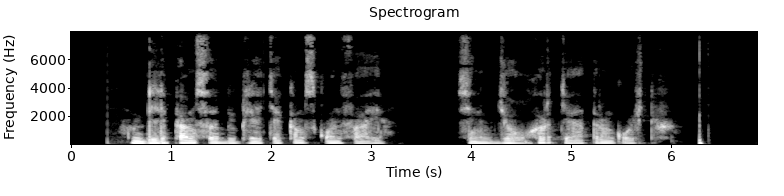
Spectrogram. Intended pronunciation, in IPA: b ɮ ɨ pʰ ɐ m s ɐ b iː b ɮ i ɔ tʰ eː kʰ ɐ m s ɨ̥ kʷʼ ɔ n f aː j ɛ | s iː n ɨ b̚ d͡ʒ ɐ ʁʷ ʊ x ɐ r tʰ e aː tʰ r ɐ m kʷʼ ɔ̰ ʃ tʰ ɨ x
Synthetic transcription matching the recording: b ɮ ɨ pʰ ɐ m s ɐ b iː b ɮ i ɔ tʰ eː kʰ ɐ m s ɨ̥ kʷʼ ɔ n f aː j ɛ | s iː n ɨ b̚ d͡ʒ ɐ ʁʷ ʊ x ɐ r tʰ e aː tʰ r ɐ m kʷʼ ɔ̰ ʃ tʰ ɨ x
